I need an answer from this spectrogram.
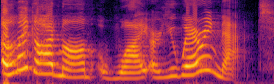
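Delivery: booming, very loud, really loud outcry. A mother retells how her daughter calls her out: imitating Cece's really loud voice. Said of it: "in her really loud voice".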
